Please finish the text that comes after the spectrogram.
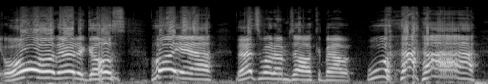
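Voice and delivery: loud, high triumphant whooping; excited cheer. Real, not acted. Gamer celebrating a successful launch. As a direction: cheer like the stunt landed.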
